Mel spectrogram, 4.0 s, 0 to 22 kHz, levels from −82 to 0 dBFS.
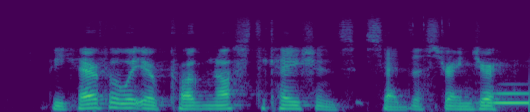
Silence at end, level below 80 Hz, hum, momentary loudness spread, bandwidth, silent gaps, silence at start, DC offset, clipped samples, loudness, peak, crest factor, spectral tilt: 0 s; -66 dBFS; none; 12 LU; 11.5 kHz; none; 0.4 s; under 0.1%; under 0.1%; -30 LUFS; -12 dBFS; 18 dB; -6.5 dB/octave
